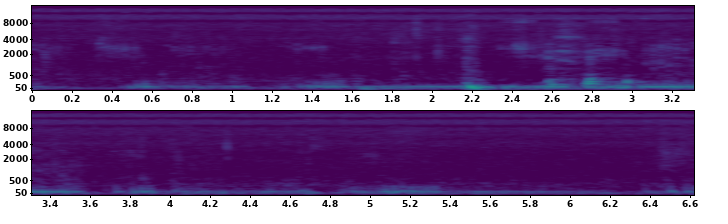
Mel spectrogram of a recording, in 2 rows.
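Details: A big male F2 Savannah cat purring indoors one morning while being given chicken leftovers from the night before. Soft, low, rumbling pulses run steadily throughout, with a brief louder rustle near the middle and faint household noise.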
